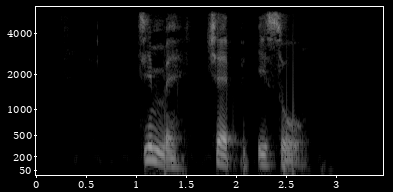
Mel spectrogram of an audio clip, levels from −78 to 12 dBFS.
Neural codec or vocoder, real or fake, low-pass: none; real; 5.4 kHz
